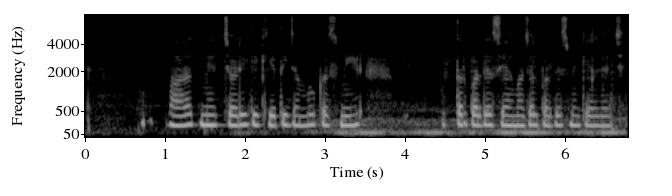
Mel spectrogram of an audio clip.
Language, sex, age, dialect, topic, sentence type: Magahi, male, 41-45, Western, agriculture, statement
